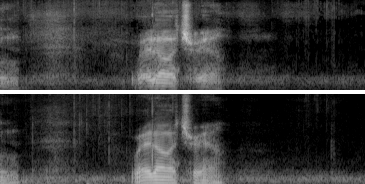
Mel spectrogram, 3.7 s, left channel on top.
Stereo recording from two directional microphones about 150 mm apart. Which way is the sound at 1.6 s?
30° right (ahead or behind).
